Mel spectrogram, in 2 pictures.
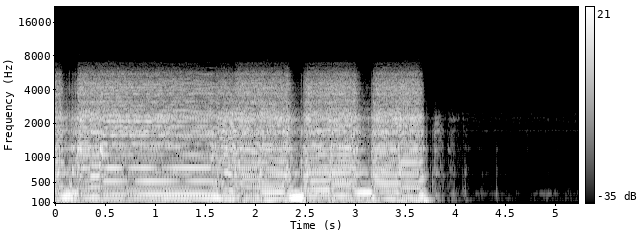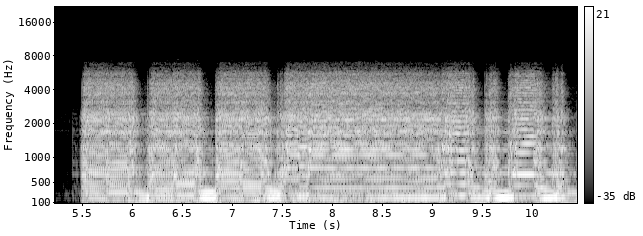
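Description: Electric guitar distorted through a Revv G3 pedal into a Nux Solid Studio power amp and cabinet simulator, playing a heavy riff with tight, rhythmic stops. About four seconds in it cuts off for about a second and a half, then the riff comes back in.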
